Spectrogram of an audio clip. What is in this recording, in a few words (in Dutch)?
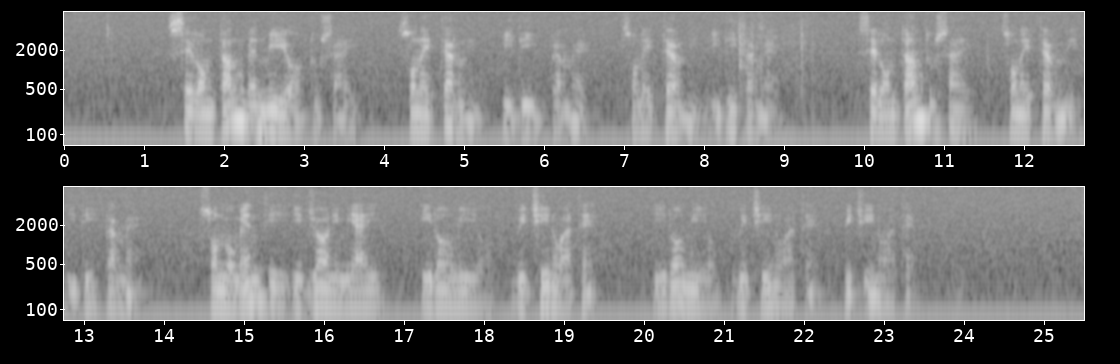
Uitspraak Se lontan ben mio tu sei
